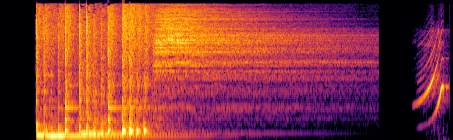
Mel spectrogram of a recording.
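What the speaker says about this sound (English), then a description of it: "Drum set." A full drum set plays a short, loud burst of kick, snare and tom hits in a quick fill, ending with a long crash cymbal that slowly decays, then a brief cartoon-like chirp.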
